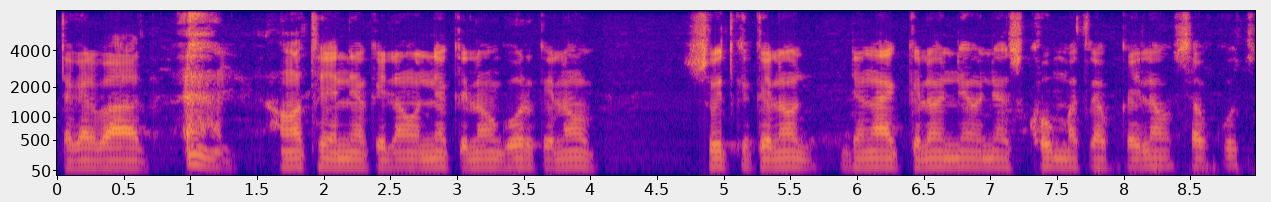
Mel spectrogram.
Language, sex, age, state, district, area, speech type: Maithili, male, 45-60, Bihar, Begusarai, rural, spontaneous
